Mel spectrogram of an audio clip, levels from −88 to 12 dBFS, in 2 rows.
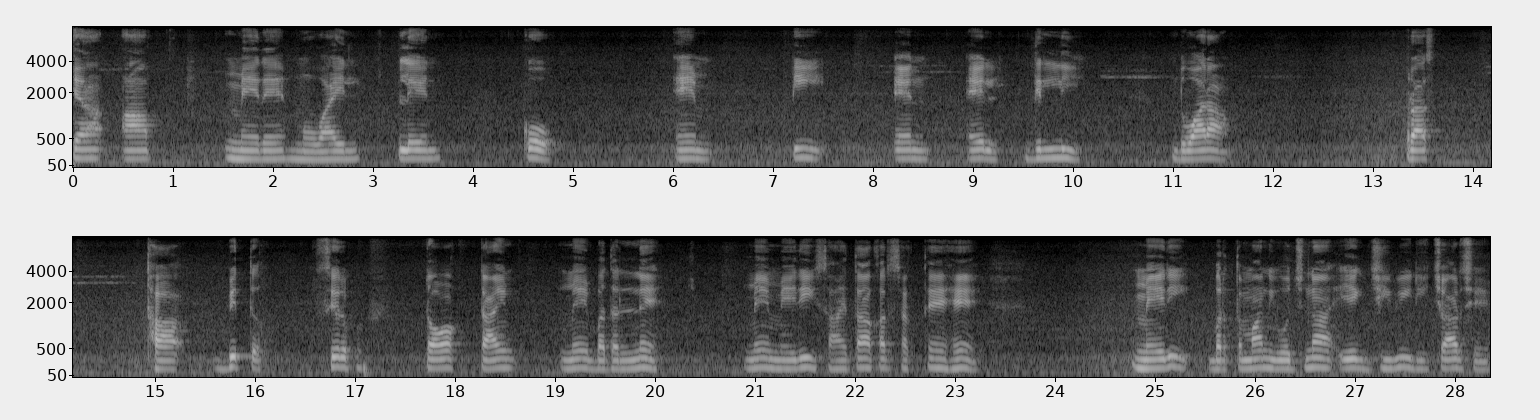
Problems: none marked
